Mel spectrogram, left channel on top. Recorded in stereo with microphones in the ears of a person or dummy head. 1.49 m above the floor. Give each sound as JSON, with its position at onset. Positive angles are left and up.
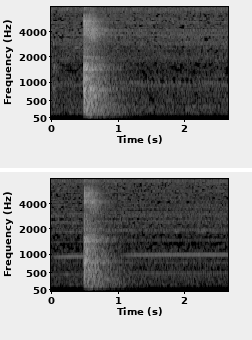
{"t": 0.5, "sound": "writing", "side_deg": 60, "distance_m": 2.0}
